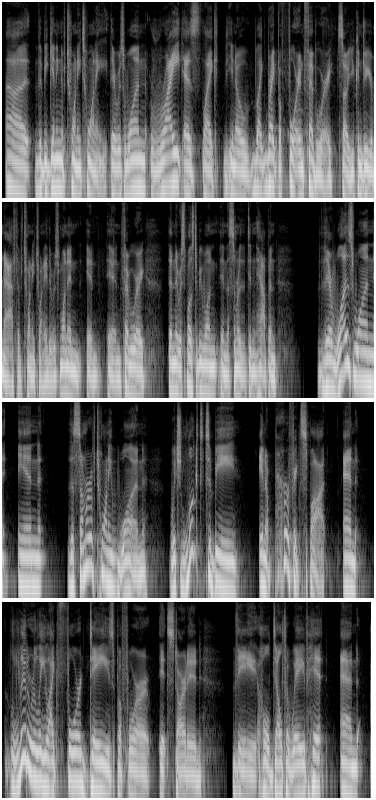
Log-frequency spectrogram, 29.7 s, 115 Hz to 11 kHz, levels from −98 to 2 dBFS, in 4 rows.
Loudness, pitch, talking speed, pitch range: -22 LUFS, 130 Hz, 155 wpm, 115-155 Hz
